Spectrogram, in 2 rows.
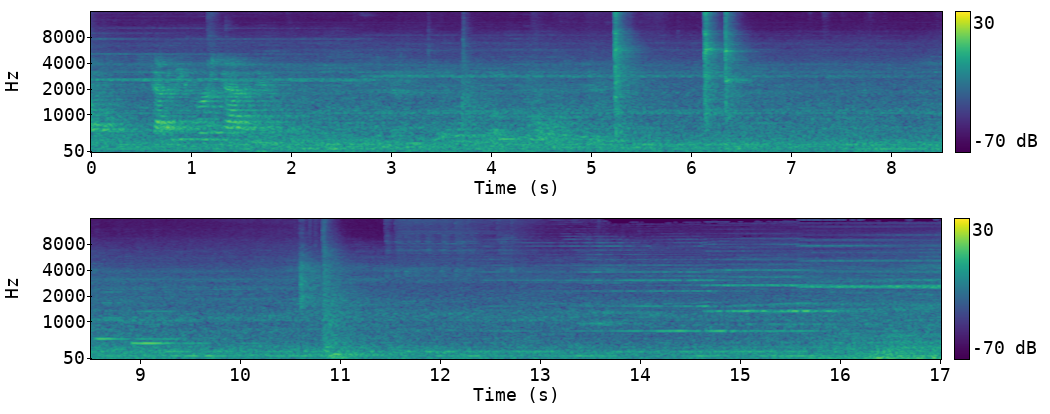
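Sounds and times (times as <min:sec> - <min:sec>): subway car equipment humming: 0:00.0 - 0:17.0.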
